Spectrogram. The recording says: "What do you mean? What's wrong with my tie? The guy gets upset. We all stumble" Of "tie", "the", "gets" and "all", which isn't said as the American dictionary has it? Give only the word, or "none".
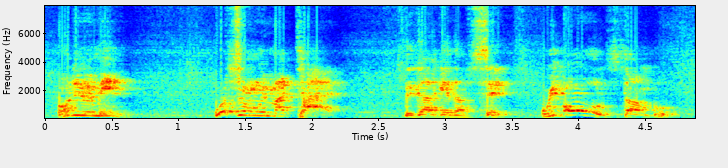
gets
